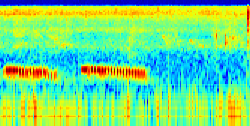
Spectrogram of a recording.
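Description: A bird calling twice: two steady, low hooting notes of about half a second each, one right after the other in the first second and a half.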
